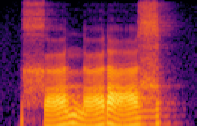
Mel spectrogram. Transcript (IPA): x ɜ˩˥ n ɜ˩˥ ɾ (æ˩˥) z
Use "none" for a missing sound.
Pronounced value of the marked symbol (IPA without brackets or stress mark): æ˩˥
